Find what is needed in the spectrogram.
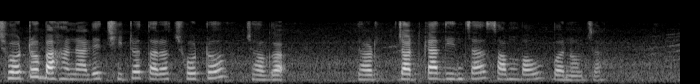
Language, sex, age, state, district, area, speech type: Nepali, female, 45-60, West Bengal, Kalimpong, rural, read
